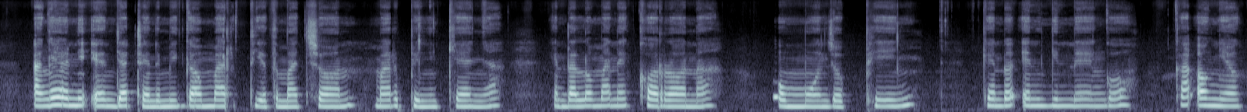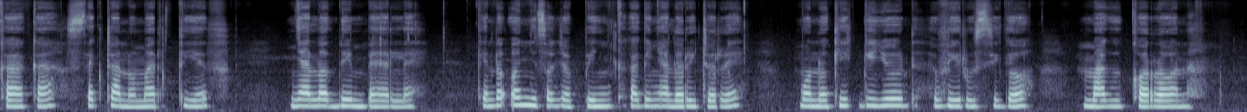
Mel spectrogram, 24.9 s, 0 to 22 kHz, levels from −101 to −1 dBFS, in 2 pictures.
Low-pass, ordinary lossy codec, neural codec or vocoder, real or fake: none; none; vocoder, 44.1 kHz, 128 mel bands, Pupu-Vocoder; fake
